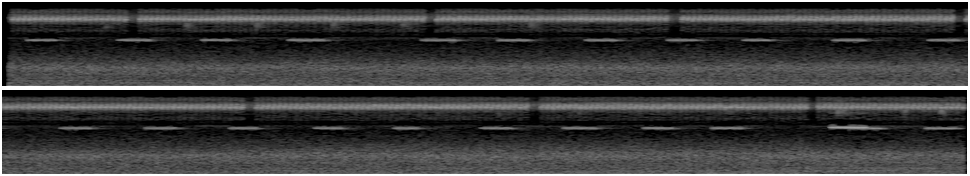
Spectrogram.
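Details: Crickets chirping at night: short, bright, high chirps repeated steadily about every half second, over a continuous shrill, very high insect trill with faint periodic clicks.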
